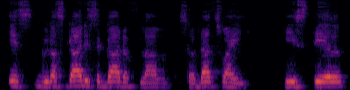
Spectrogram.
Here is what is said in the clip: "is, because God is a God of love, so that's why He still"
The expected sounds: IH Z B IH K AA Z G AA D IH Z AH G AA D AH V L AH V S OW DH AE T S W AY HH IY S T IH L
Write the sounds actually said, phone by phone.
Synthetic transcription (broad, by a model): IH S B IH K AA S G AA D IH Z AH G AA D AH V L AH V S OW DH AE T S W AY HH IY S T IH L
